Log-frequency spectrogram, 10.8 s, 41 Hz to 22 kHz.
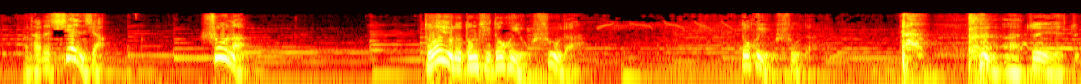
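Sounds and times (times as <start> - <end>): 
speech: 0.3 - 1.2, 2.0 - 2.6, 4.2 - 5.8, 7.4 - 8.2, 9.8 - 10.8
person with a cold coughing: 9.0 - 10.2.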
